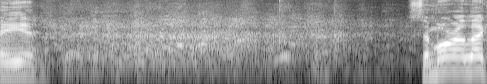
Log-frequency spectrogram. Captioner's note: laughter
